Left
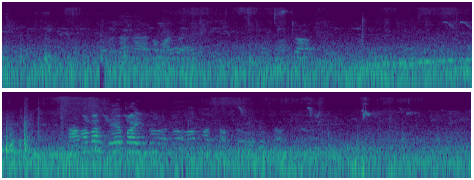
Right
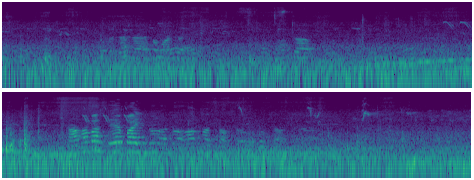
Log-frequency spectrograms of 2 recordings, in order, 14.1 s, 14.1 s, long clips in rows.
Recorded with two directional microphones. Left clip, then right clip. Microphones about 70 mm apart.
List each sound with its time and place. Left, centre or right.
7.1 s vehicle: centre
8.5 s chicken: left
